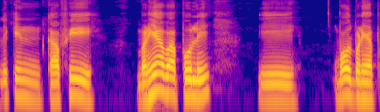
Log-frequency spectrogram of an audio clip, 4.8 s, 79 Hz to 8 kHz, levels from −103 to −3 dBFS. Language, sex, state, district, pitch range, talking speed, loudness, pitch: Bhojpuri, male, Uttar Pradesh, Deoria, 130-155 Hz, 140 wpm, -15 LUFS, 140 Hz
